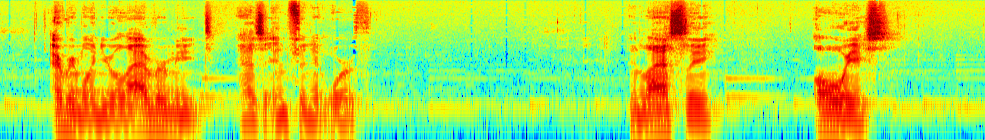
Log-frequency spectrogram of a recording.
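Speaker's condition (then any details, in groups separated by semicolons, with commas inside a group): ALS; fatal diagnosis, no cure, later died of it about a month before this talk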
